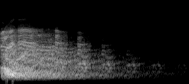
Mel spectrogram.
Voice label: cry; Abigail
